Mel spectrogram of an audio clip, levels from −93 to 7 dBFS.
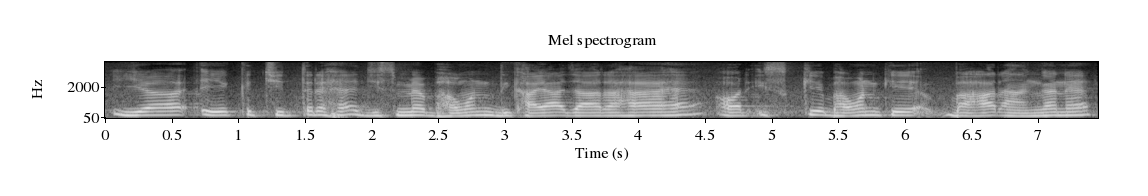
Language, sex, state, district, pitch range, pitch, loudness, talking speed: Hindi, male, Jharkhand, Deoghar, 160-190 Hz, 180 Hz, -12 LUFS, 135 wpm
